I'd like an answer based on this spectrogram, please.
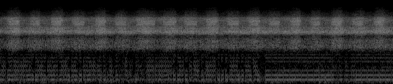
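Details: Cricket chorus over one of the bays of Korčula, a bright, continuous high-pitched trill that swells and fades roughly twice per second, with a faint steady engine-like drone underneath.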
